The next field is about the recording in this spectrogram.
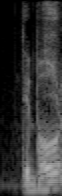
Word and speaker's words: Debord: I think it's Guy, but you don't pronounce the final D, right? It'd be Guy Debord. Debord? – Sure.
